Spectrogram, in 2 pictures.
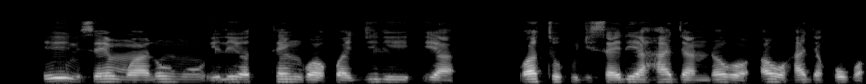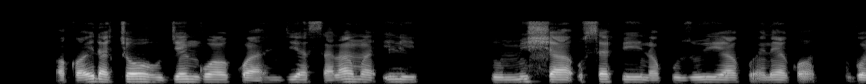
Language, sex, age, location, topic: Swahili, male, 18-24, Wajir, health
